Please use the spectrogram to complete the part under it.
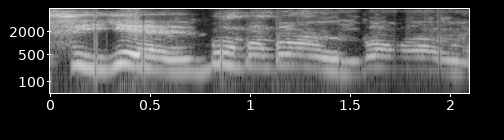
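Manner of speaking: tiny, very high-pitched little voice. Telling how he talked while you were in his chat room, imitating his little high-pitched voice. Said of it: "and his little high pitched voice".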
